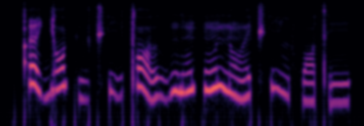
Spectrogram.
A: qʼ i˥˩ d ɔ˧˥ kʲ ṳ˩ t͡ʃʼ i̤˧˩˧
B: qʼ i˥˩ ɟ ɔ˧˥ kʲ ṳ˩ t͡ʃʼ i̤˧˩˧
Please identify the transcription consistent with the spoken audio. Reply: B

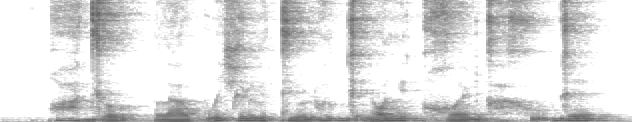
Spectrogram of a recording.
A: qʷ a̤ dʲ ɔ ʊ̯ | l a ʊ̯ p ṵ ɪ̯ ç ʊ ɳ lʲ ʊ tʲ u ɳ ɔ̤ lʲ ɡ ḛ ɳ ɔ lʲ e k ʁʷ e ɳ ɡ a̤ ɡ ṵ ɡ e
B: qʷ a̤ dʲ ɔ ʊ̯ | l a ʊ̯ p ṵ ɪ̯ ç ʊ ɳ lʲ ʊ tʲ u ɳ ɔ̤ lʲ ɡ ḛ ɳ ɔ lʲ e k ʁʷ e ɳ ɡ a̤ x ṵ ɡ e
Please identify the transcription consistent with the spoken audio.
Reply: B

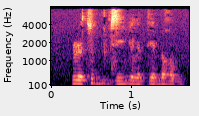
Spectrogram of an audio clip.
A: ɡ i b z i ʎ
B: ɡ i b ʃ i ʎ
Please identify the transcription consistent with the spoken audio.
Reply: A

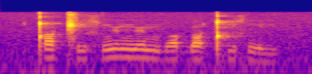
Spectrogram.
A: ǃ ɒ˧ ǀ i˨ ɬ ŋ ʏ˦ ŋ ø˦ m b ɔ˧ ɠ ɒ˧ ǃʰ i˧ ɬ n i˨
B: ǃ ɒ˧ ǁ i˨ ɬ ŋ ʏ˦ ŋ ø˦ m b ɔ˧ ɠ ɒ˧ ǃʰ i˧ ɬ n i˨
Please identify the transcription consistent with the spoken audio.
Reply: B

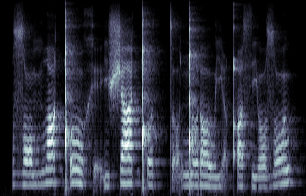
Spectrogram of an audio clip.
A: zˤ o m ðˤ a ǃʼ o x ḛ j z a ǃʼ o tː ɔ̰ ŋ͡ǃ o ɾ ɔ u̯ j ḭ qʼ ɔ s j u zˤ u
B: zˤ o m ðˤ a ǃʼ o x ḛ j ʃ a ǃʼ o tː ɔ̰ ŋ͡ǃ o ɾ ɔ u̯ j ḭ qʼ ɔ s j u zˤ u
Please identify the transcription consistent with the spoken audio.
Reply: B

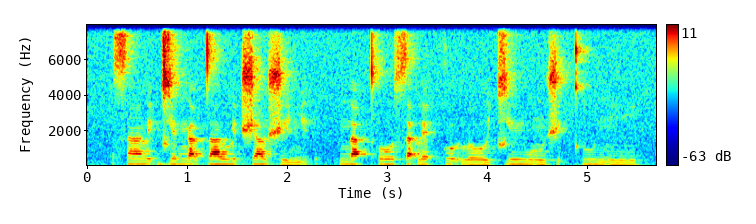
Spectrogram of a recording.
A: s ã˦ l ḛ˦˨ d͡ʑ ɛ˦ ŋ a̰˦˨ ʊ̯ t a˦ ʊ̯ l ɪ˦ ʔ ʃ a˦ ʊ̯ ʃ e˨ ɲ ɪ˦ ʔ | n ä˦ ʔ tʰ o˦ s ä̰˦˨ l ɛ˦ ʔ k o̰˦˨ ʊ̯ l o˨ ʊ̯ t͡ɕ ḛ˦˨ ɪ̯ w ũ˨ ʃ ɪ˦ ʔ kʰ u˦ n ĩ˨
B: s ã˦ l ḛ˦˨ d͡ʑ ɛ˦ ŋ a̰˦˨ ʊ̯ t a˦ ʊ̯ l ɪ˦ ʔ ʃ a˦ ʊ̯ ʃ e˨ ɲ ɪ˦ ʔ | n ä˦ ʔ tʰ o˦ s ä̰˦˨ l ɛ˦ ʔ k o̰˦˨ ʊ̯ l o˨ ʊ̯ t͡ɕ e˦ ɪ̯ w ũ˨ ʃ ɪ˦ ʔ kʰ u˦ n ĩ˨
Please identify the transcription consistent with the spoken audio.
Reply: B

